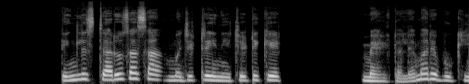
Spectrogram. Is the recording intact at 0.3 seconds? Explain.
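Yes, the audio is intact at 0.3 seconds, with no fault at that moment.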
